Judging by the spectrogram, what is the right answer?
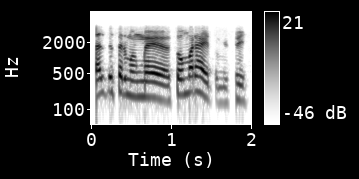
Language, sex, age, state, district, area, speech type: Marathi, male, 18-30, Maharashtra, Satara, urban, conversation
